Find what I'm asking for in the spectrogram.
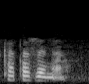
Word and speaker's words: Katarzyna: Yes, Katarzyna.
